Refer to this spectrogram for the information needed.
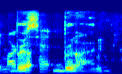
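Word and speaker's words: Bruján: Then Paul picks Brunjan, who obviously Brujan. – Okay, I'm terrible pronouncing names.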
